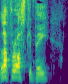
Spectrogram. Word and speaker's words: laparoscopy: So he managed to get a ticket to go back, and just over a week ago, they did a laparoscopy. Is that it? I can't never say it properly. Laparoscopy. Is that it? Yep. A laparoscopy.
